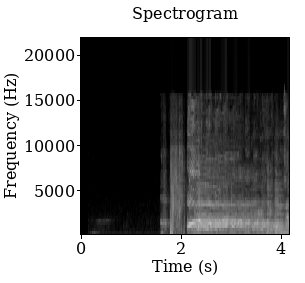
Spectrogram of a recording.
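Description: A child's loud, high-pitched scream, drawn out and slowly falling in pitch, starting about two seconds in right after a short sharp noise.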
